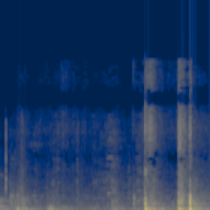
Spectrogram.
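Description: Parallel bars knocking as a gymnast lowers from a handstand into front support on the rails: three sharp knocks in quick succession about a second and a half in.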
